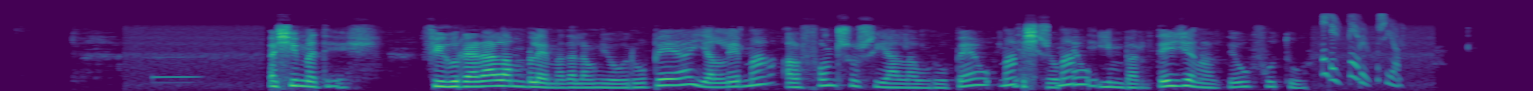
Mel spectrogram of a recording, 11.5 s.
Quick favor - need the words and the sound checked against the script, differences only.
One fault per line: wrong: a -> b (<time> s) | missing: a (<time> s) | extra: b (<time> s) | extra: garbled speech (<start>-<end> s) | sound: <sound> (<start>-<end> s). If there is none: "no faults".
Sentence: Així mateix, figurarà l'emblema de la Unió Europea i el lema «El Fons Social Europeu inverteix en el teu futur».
sound: chirp (1.1-1.6 s)
extra: garbled speech (7.5-8.2 s)
sound: chirp (9.9-10.6 s)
